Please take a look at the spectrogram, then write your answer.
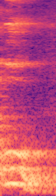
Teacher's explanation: आपका जो ओठ है, ओठ वो आगे की ओर निकल जा रहा है उ, तो इसका मतलब साफ पता चल रहा है कि उ का उच्चारण स्थान आपका ओठ से होगा।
